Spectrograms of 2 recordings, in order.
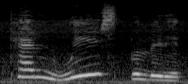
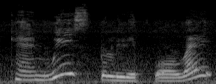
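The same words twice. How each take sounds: First: Can we split it drawn out very slowly with we stressed; slow model question to the waiter; very slow demo. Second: Can we split it four way drawn out very slowly, rising at the end; slow model question to the waiter about a four-way split; very slow demo. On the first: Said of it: "이렇게 말하면 돼요". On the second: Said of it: "이렇게 하시면 돼요". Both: Shown as a demonstration.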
